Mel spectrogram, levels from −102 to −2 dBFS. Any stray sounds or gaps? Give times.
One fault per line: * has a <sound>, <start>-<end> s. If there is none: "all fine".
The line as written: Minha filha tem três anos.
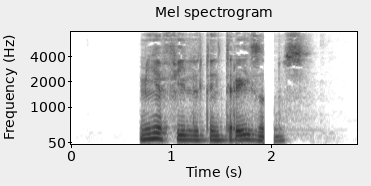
* has a dropout, 1.9-2.0 s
